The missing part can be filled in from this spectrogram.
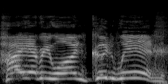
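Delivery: shrill, booming, very high, loud, slow, drawn-out voice. Imagining Andy greeting players in the locker room: imitating Andy. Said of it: "Andy would be like this".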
